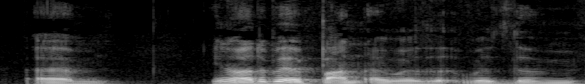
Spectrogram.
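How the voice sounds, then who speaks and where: With a northeast England accent, a man talks at a moderate pace in a fairly low voice with ordinary pitch variation. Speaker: YouTuber, former prison volunteer. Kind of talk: casual vlog monologue. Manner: hesitant, many fillers and repetitions.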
